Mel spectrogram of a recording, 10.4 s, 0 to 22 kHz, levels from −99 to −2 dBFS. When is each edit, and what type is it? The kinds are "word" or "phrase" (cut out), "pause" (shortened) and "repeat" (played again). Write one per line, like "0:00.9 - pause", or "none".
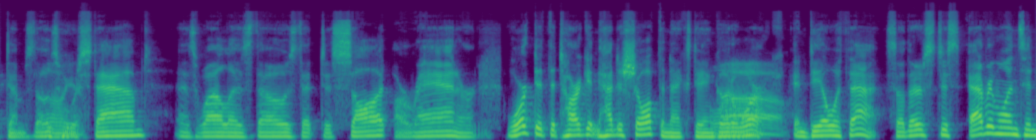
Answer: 0:05.0 - pause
